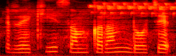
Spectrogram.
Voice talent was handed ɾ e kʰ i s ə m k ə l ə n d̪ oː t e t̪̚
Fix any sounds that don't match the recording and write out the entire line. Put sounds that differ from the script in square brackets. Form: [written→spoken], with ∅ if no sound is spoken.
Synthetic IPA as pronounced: ɾ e kʰ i s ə m k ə [l→ɾ] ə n d̪ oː [t→t͡ʃ] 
